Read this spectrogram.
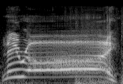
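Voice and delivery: very high, loud drawn-out yell; battle cry. Acted. Player charging in game, long high battle yell. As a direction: hold the name on one high note, yelling.

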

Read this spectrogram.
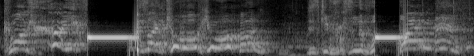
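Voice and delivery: frantic high pleading; psyching up. Real, not acted. Urging the door to open.

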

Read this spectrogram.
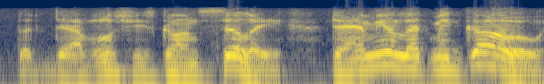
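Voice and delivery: rising into a high, loud furious splutter; old man pinned down, spluttering furious shout; spluttering anger. A narrator's reading. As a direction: sputter it out, building to a yell. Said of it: "he spluttered".

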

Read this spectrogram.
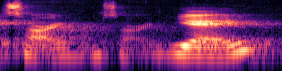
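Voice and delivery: ordinary talk, nothing marked

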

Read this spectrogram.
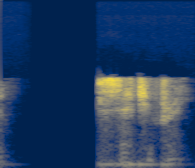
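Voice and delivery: soft, slow and tender; gentle whisper. Acted. Gentle answer to freed woman.

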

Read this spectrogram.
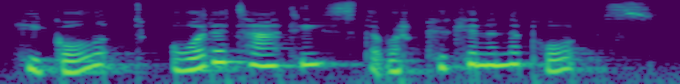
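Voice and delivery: put-on lively read-aloud storytelling for children; reading a Scots picture book to pupils; story narration. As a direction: tell it brightly to a school assembly. Teacher reads Scots story aloud.

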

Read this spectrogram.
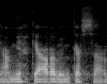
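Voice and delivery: normal talking voice

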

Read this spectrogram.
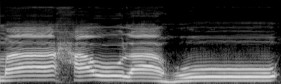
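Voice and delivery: হু in হাওলাহু held for one alif; teacher recites a short one-count stretch. Shown as a demonstration. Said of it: "এক আলিফ টানতে হবে".

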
